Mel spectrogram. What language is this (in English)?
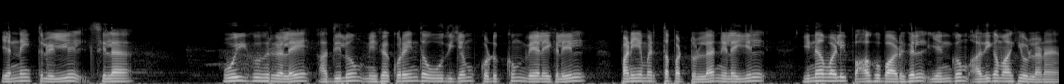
Tamil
